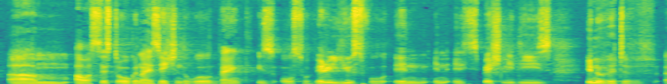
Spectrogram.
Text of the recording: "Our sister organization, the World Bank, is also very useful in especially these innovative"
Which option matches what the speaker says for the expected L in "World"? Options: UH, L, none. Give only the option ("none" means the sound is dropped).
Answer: L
